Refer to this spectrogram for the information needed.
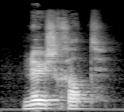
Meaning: nostril
- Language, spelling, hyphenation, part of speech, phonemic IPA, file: Dutch, neusgat, neus‧gat, noun, /ˈnøsxɑt/, Nl-neusgat.ogg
